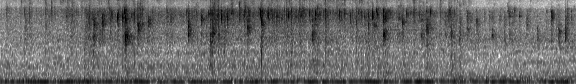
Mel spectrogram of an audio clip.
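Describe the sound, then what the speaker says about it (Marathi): Batter-dipped spinach bhaji frying in hot oil, a steady close bubbling sizzle with crackling bursts that rise and fall, alone without voices. "हे पिठामध्ये बुडून घ्यायचे आणि तेलात टाकायचे म्हणजे पालक भजे होते"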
